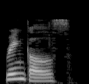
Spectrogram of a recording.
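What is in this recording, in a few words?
"wrinkles", English, British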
